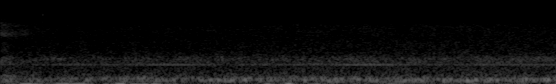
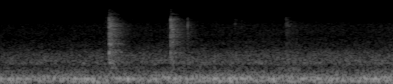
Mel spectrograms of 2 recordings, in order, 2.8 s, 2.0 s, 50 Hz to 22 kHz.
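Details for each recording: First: Hampton Bay 52" Quick Connect Contractor Edition ceiling fan running on high, motor possibly a 153 (not confirmed): only a faint, steady low motor hum and soft even whirr, quiet airflow, no clicking or wobble; normal, healthy ceiling fan. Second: Hampton Bay 52" Quick Connect Contractor Edition ceiling fan running on high: steady low motor hum with short, sharp high creaks about every half second from the blades creaking on their rubber mounts; otherwise quiet airflow.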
